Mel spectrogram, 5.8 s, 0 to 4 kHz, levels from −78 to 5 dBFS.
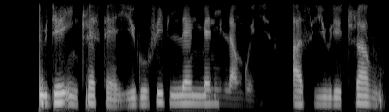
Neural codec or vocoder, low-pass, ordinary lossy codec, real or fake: none; 3.6 kHz; none; real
